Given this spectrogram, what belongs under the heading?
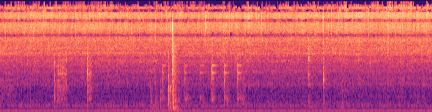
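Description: Garlic sizzling in plenty of melted butter beside deer steak in a pan, a steady close frying hiss with occasional light pops and one louder clatter partway through, no talking.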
